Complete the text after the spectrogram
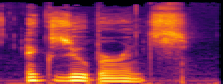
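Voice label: "exuberance", American English; pronunciations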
